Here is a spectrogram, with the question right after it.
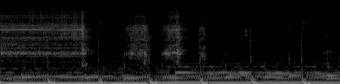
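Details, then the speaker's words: Steady motor whine with rhythmic grinding pulses and faint background music: surgical drill driving the first pin into the upper tibia at a 45° angle to fix the robot array during robotic-assisted total knee replacement. "so the first pin right will be at the upper end of Tiba which will be at a 45° angle right and we will be drilling it inside"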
